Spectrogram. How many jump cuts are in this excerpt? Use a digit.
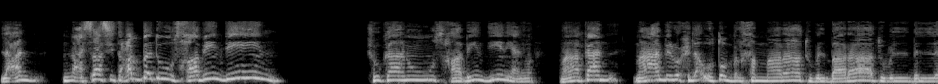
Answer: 0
